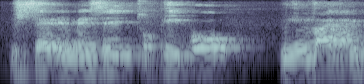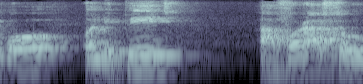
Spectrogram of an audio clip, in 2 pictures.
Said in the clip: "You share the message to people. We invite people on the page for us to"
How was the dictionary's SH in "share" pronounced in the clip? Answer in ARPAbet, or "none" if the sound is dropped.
S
